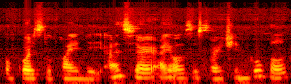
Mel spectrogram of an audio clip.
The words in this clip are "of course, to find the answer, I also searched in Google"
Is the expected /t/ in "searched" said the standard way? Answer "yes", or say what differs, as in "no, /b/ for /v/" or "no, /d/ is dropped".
no, /t/ is dropped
